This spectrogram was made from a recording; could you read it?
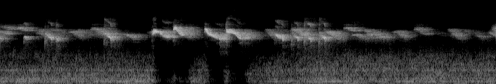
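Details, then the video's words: Caged white-eye in warm humid weather, opening into song: high twittering phrases warbling around a steady upper band, with a brief louder burst mid-clip over low room rumble. "Mata Puteh Raja Video 1 buka sing warm humid weather"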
